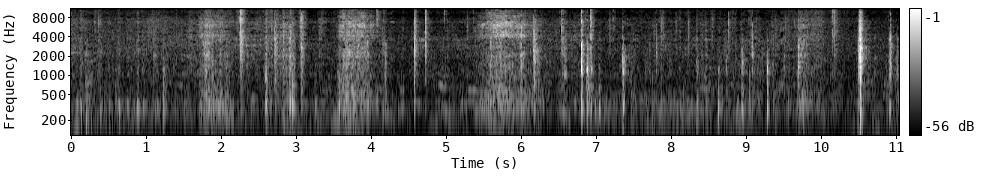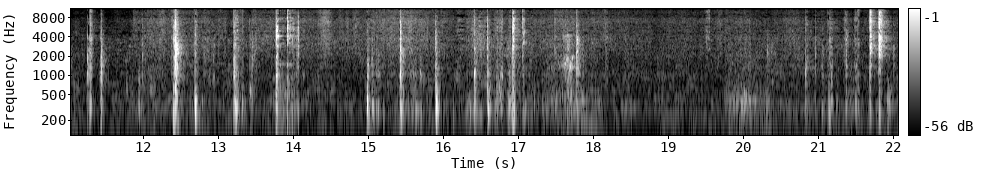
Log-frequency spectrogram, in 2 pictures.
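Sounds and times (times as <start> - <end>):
soft rustles: 11.9 - 21.5.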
